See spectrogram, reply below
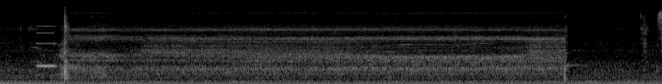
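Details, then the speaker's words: Ventilator demand valve with face mask during a demonstration using a hand in place of the face, simulated inhalation: a click, about five seconds of steady oxygen-flow hiss as the valve releases, then another click. "as the patient inhales there's a pressure in the tube so other pressure is created the demand flow also its release it allow oxygen to pass through the chip"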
